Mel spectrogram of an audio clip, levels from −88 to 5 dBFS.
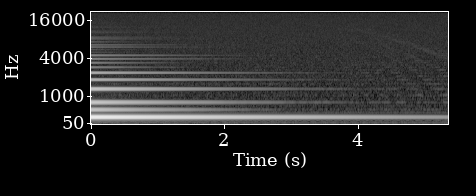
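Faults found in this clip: No audible faults found in the music; nothing to trace to any component.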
